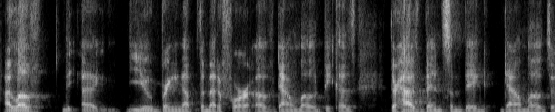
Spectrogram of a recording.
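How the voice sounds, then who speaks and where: A podcast host in his thirties tells a personal story in an easy, conversational way. His voice sits on the low side. He takes his time, then livens up whenever he acts out what other people said. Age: 30s. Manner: unhurried, animated when quoting others. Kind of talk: casual storytelling.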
